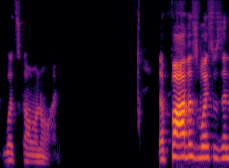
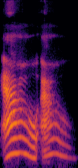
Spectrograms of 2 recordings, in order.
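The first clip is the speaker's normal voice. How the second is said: lightly imitated baby crying ow; 3 semitones higher than usual. Quoting the baby in the video, lightly imitated baby. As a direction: mimic a baby's little ows. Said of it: "the baby's like".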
